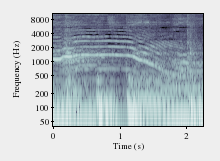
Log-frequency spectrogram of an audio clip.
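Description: A woman singing one long high held note with vibrato into a microphone over live band accompaniment, the note sliding down in pitch in the second half.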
